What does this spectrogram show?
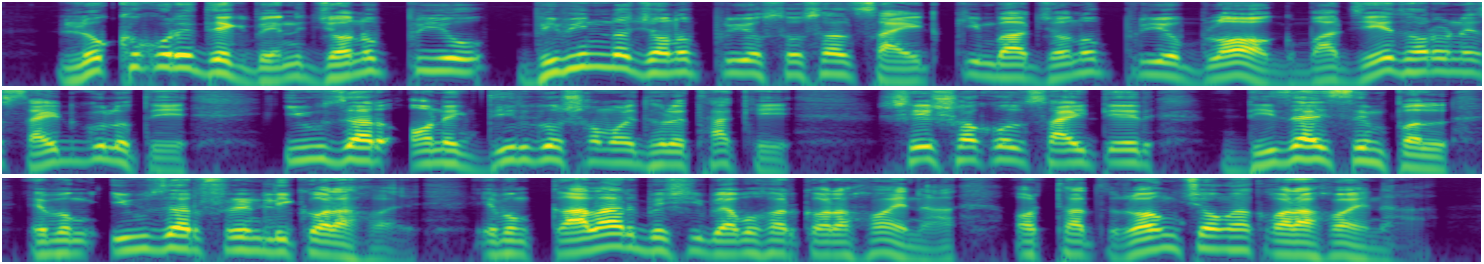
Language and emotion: Bengali, neutral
